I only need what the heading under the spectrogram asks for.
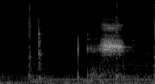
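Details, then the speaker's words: VW T4 Transporter 1.9 TD van, bought cheap at auction, turned with a flat-blade screwdriver in the ignition, in neutral. A few dry isolated clicks and no cranking: the relay clicks but the starter doesn't turn. Ignition barrel/relay suspected, later replaced with a new ignition barrel. "relay going whatever's in there is uh it's one truly knackered now"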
